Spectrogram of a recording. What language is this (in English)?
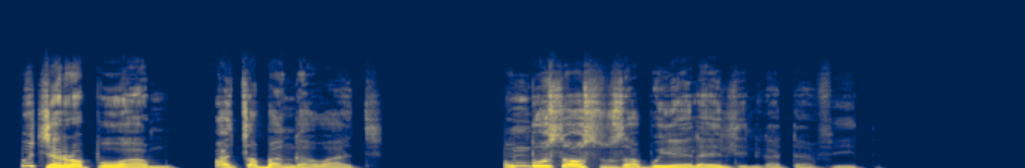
North Ndebele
